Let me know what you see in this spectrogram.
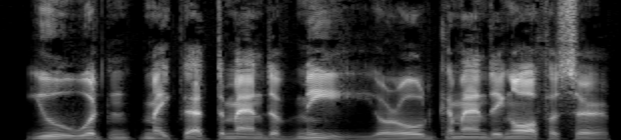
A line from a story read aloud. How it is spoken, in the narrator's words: Beck said quietly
